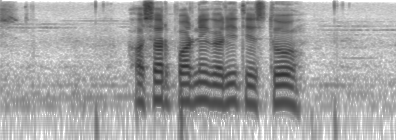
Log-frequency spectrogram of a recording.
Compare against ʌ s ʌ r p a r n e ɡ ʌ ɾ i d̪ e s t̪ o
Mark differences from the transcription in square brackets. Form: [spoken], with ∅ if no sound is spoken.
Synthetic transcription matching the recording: ʌ s ʌ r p [ʌ] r n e ɡ ʌ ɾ i [t̪] e s t̪ o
